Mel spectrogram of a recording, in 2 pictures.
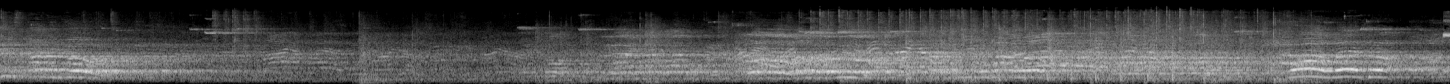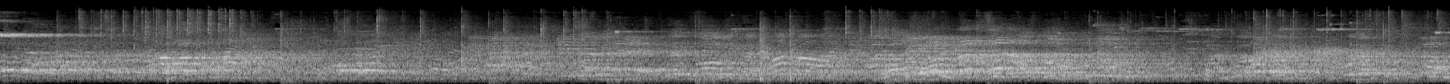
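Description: Young girls shout and cheer loudly in an echoing hall.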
